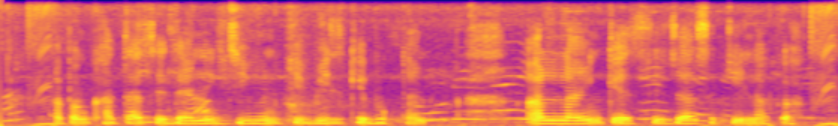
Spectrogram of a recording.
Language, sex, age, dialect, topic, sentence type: Bhojpuri, female, 25-30, Southern / Standard, banking, question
